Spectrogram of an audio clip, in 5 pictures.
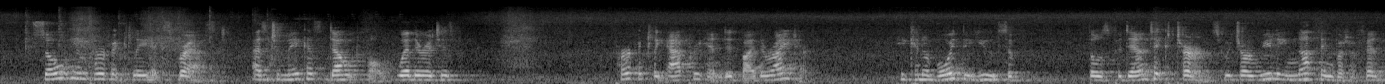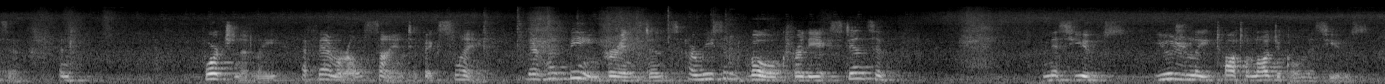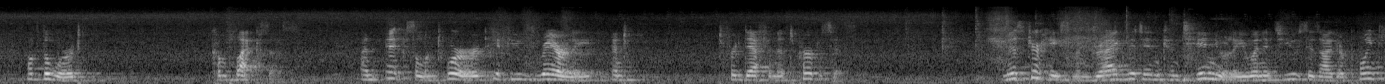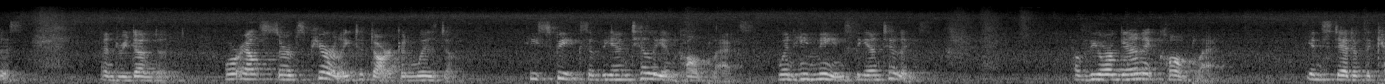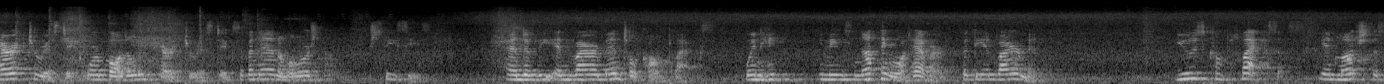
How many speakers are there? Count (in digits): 1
